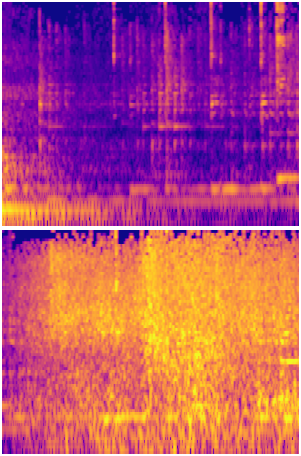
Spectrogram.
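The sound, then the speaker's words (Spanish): Sea waves breaking on shore: a low rumble gives way after a few seconds to a broad, steady rushing wash of surf that swells and stays loud, with no voices. “Hermano Mar.”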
